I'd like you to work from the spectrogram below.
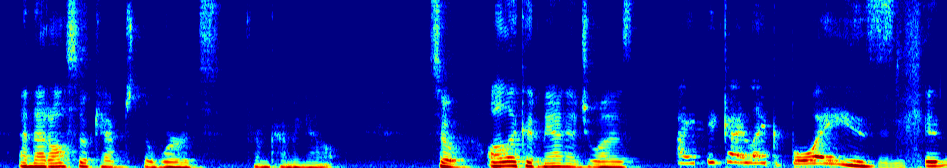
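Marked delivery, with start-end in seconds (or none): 5.1-7.1 very high, squeaky little voice, swooping, drawn out. Retelling what they squeaked out to their mom in the car, high-pitched squeaky voice. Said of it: "in this very high pitched uh, squeak, squeaky tone".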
